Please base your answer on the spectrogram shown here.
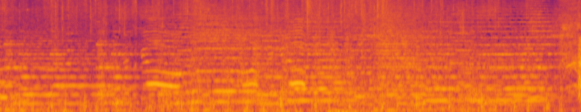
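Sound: horses galloping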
